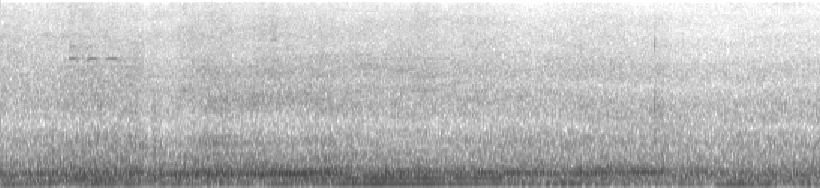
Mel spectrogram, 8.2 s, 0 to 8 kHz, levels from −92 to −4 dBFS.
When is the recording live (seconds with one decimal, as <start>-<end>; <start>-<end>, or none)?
0.0-1.2; 2.0-3.5; 4.5-8.2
